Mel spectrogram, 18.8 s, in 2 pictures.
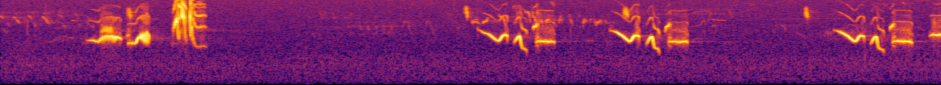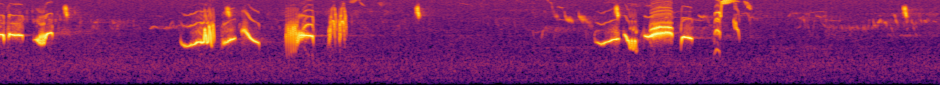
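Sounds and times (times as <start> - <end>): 
common blackbird singing mellow whistles: 0.5 - 2.1, 4.6 - 7.2, 8.0 - 10.1, 11.0 - 13.0, 14.9 - 17.0.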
